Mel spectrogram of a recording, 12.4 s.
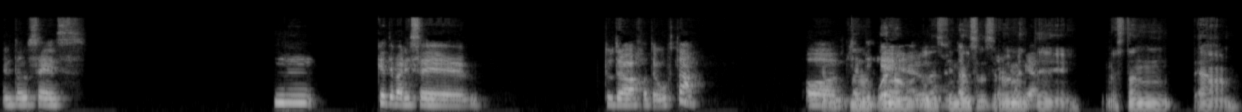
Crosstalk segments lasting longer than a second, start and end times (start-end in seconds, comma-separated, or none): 8.2-10.4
